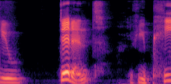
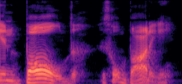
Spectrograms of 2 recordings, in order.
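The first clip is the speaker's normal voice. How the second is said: ordinary talk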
